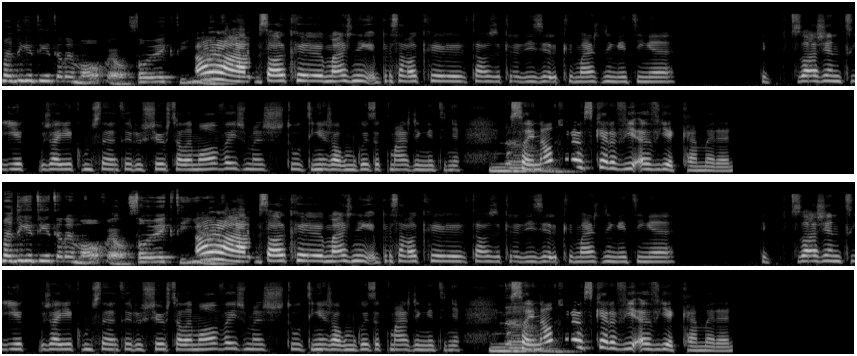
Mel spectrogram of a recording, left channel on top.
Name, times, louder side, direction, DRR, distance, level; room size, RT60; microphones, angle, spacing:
voice 1, 0.0-2.2 13.4-14.0, right 1 dB, 75° right, 6.4 m, -27 dB
voice 2, 1.9-6.7 7.6-15.8, equal, ahead, 4.8 m, -26 dB
head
